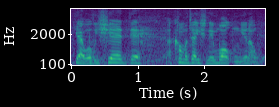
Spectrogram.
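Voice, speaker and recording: An actor playing a cheery working-class chancer with a Liverpool accent and the gift of the gab, chatty and wisecracking in a naturalistic drama. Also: male voice, on the high side, animated, quick pace, pushed and bright. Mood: matter-of-fact banter.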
